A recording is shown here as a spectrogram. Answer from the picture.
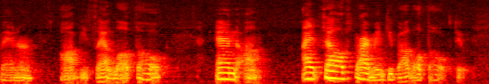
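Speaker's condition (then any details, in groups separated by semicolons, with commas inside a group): Disability causing slurred speech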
